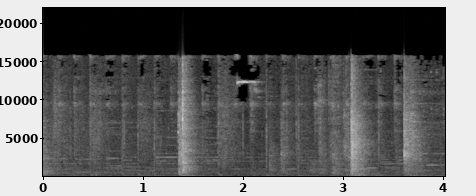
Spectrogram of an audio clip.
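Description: Soft background music with held notes, overlaid by three brief handling noises from the goggles and cleaning wipe: one about a second and a half in and two close together near the end.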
